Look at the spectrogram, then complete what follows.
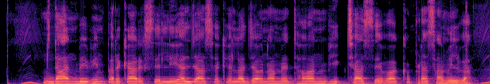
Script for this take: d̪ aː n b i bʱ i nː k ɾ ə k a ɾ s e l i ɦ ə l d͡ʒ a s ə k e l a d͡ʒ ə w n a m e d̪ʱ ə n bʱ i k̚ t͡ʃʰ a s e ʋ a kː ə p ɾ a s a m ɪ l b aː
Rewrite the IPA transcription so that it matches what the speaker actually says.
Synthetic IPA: d̪ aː n b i bʱ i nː p ɾ ə k a ɾ s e l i ɦ ə l d͡ʒ a s ə k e l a d͡ʒ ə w n a m e d̪ʱ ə n bʱ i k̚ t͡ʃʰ a s e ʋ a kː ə p ɽ a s a m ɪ l b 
